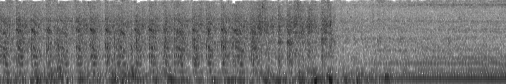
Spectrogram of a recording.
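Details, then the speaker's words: Elva Courier Mark III race car barn find, first start with fresh fuel and plugs reinstalled: several seconds of rhythmic cranking, then catches and settles into a steady, even idle; tachometer not working. "one and two tachometer is not working fuel gauge probably not working but runs sounds pretty neat"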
